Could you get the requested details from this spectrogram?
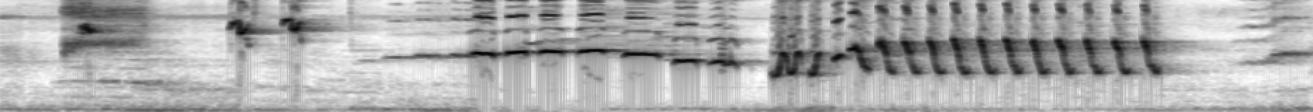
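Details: White-rumped shama lure song to make birds answer fast: a long sliding whistle, then a rapid rattling series of about twenty clipped notes, ending with a soft, brief whistle.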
